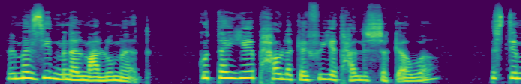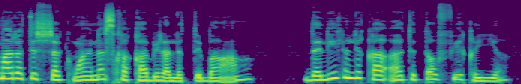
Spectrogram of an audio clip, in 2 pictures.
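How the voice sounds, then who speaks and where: A woman reading a scripted public information narration in a formal, measured manner. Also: medium pitch, darkish tone, no echo, clean studio sound.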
